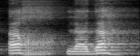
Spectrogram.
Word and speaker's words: أخلده: We have to make sure this kha we're pronouncing is clear and heavy. Akh, not not light, but heavy. Akhladah.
